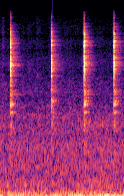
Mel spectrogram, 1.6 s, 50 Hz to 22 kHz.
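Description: A steel valve tappet on a Yamaha XVS 1100 motorcycle engine, its clearance reset from too tight to 0.15 mm, is rocked by hand. Four sharp, bright metallic ticks sound at even intervals with very short ring. The tappet moves freely and taps as it should, showing the clearance is now correct.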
